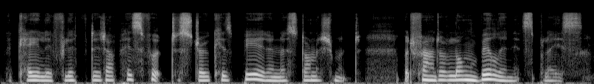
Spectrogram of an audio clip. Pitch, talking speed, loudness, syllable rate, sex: 190 Hz, 200 wpm, -17 LUFS, 5.1 syllables/s, female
